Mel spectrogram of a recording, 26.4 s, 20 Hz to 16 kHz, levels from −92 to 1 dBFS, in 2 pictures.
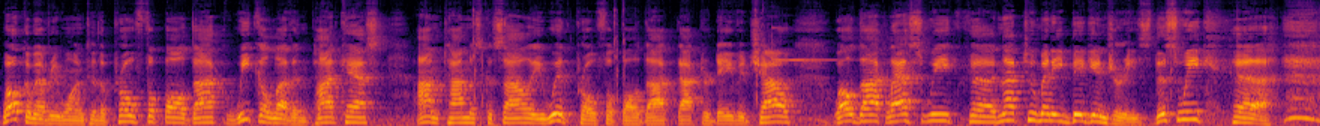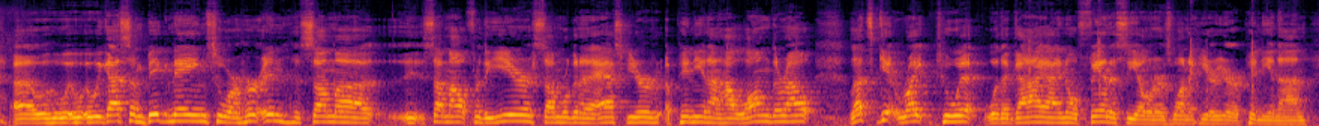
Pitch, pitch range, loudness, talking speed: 145 Hz, 125-170 Hz, -21 LUFS, 180 wpm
